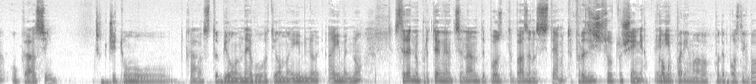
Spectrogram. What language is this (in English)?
Bulgarian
